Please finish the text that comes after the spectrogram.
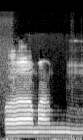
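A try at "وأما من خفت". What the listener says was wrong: ও আমান হয়ে যাচ্ছে। ও আম্মা হামজাটি মিমের সাথে যুক্ত হবে।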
